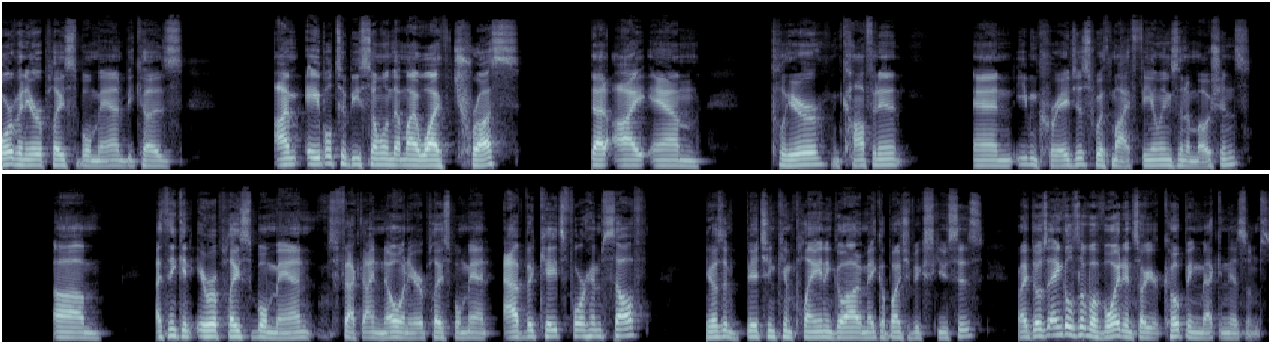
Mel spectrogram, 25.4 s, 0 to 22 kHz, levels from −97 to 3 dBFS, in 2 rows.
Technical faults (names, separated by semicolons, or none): none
